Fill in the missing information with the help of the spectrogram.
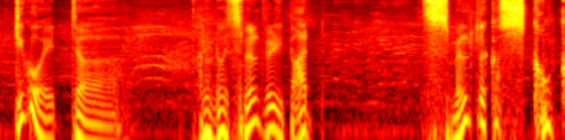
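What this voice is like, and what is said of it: Very thick put-on African accent. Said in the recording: “African as all the biggest, thickest African accent.”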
